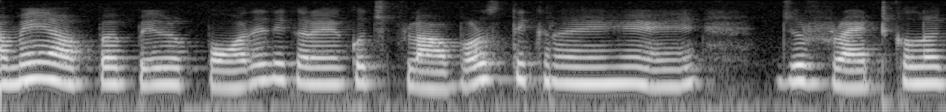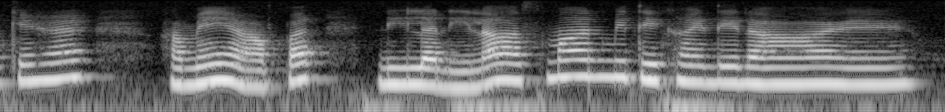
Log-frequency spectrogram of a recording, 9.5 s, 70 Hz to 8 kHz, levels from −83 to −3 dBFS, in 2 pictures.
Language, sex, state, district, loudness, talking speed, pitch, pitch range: Hindi, female, Bihar, Jahanabad, -17 LUFS, 170 wpm, 235 Hz, 225-265 Hz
